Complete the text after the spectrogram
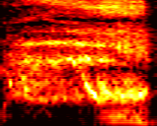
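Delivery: very high breathy shriek; mock shriek. Reviewer acts out a piercing shriek during the stabbing. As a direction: squeal it like a stabbing scream.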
